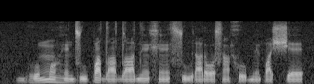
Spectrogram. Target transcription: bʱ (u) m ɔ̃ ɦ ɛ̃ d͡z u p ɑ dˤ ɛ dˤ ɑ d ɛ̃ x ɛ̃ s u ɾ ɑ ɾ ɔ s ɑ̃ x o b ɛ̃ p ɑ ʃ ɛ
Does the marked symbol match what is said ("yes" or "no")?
no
